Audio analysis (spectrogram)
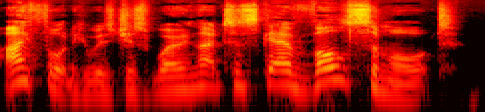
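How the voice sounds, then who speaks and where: A man voicing a melodramatic, easily outraged teenage goth girl in a storybook reading, with drawn-out exclamations. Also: on the high side, sing-song, fairly bright tone, no room sound, clean studio sound, voice pushed up. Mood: incredulous.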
